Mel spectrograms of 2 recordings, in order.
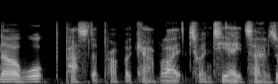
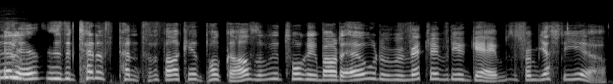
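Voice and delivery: high, put-on posh presenter voice; 11 semitones higher than usual. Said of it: "Perhaps have a posh voice on then".

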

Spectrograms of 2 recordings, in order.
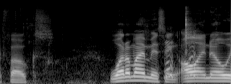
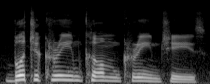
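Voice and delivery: slow, higher, mock British accent; old lady's Latin; 4 semitones higher, much slower than usual. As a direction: spell out the list slowly like an old British baker. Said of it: "she says".

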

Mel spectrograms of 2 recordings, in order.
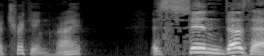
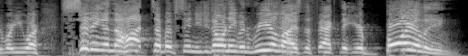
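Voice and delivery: louder, higher impassioned warning; urgent preaching; 6 semitones higher, 7 dB louder than usual. Real, not acted. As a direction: preach it hard, full of urgency. Pleading warning in sermon.

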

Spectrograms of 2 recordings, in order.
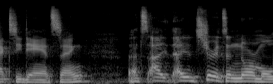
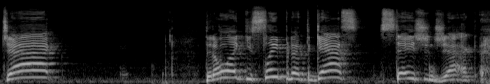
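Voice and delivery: high, pleading call; calling after someone; 10 semitones higher than usual. Acted. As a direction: call out to stop him leaving. Calling after brother who walks out.

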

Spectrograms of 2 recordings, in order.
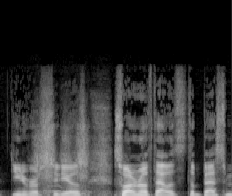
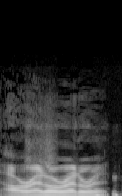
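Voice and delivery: Matthew McConaughey impression. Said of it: "my circus performer version of Matthew McConaughey".

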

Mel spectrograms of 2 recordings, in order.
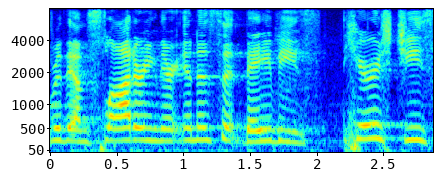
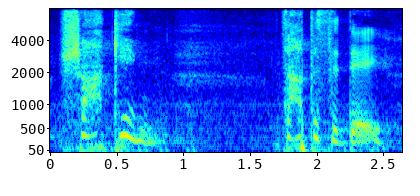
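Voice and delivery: whispered aside; 10 dB quieter than usual. Real, not acted. Hushed aside on shock.

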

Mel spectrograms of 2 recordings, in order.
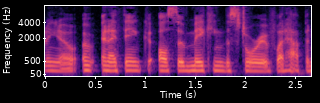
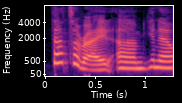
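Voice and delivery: breezy taunt; 6 semitones higher, 5 dB louder than usual. Retold or imitated. Taunting boyfriend with fake date.

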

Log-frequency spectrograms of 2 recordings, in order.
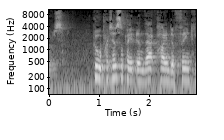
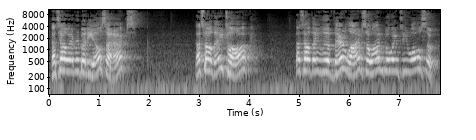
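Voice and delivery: mocking excuse; 6 semitones higher than usual. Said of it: "We want to play the same game with God".

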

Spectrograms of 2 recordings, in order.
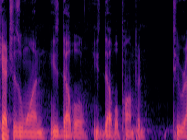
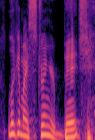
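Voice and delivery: loud, high gloating comeback; triumphant taunt; 9 semitones higher, 8 dB louder, slower than usual. Retold or imitated. Kid taunting the old man, loud gloating shout. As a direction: shout it over your shoulder.

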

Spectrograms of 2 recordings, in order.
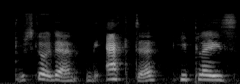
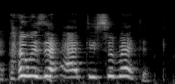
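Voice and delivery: mock outrage; 9 semitones higher, 8 dB louder than usual. Real, not acted. Indignant protest.

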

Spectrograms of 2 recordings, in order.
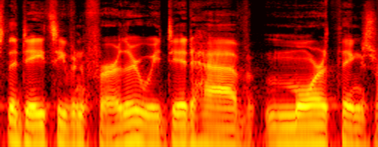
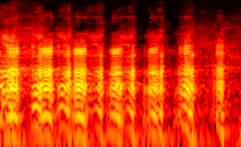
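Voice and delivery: laughing; 7 semitones higher than usual. Real, not acted. Laughing at own story.

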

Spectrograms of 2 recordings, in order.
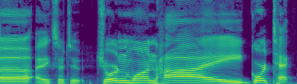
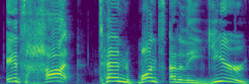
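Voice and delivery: indignant high protest; heated insistence; 9 semitones higher, slower than usual. Real, not acted. Defending wearing sneakers.

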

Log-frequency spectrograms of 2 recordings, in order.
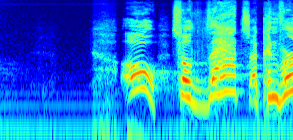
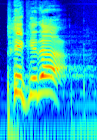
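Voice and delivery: higher, firm divine order; final command; 6 semitones higher, slower than usual. Acted. God insisting a final time on the snake. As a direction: give the order one last time.

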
